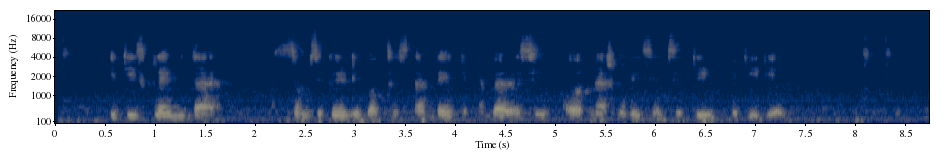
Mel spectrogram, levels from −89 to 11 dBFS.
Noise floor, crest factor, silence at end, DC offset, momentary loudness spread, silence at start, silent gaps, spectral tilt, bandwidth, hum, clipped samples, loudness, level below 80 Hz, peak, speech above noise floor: -66 dBFS; 18 dB; 0.6 s; under 0.1%; 10 LU; 0.4 s; none; -5.5 dB/octave; 9.2 kHz; none; under 0.1%; -38 LUFS; -80 dBFS; -20 dBFS; 29 dB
